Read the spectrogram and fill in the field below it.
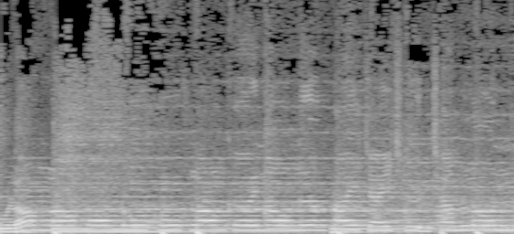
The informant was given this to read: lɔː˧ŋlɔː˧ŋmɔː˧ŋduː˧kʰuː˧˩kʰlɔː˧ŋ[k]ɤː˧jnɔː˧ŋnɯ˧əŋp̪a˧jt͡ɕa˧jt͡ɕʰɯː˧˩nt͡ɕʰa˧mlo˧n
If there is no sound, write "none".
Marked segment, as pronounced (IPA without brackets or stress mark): kʰ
